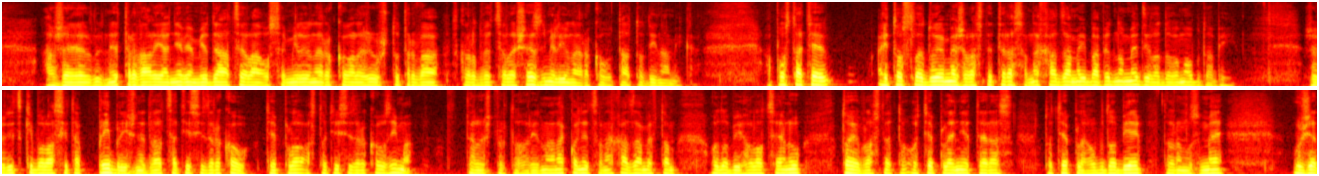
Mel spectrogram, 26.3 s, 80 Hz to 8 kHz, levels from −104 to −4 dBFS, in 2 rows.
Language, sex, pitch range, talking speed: Slovak, male, 110-125 Hz, 170 wpm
